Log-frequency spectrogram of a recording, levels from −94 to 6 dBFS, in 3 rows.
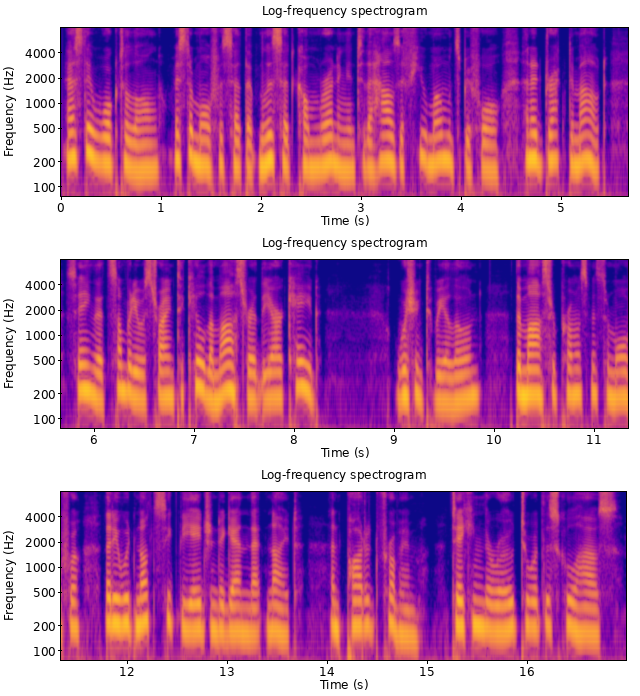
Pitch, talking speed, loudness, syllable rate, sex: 185 Hz, 230 wpm, -19 LUFS, 6.6 syllables/s, female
